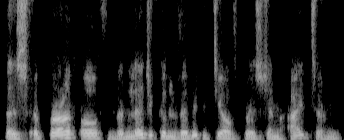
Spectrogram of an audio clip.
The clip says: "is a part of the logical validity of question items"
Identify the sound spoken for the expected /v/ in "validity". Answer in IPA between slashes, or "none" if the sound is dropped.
/v/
